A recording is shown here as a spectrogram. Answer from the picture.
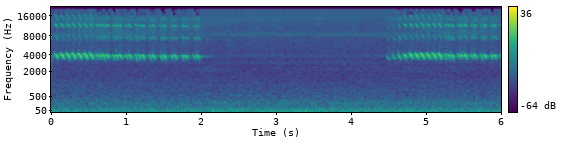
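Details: Cricket near home on 7 September 2023, recorded with a TASCAM DR-05; a two-second burst of rapid pulsing trill, then quiet for over two seconds before the trill resumes, low ambient rumble throughout.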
